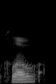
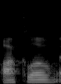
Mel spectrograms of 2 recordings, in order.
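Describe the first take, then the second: First: Oklo said softly as OH-kloh; soft Oklo with a long O first; long-O pronunciation. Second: Oklo said softly as AH-kloh; soft Oklo with an open AH first; open-AH pronunciation. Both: Real, not acted. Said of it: "however you say it".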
